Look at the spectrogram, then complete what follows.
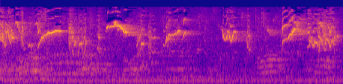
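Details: Canary training song: clear rising whistled slurs and high chirps in separate phrases roughly every second, over a steady low hum.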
